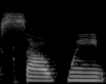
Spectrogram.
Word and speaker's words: Samhain: right after you'll but samheim is or samhain don't quote me on pronunciations i thought it was like so wayne yeah it is i'm going to be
